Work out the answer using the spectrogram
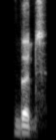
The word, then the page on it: good: British English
